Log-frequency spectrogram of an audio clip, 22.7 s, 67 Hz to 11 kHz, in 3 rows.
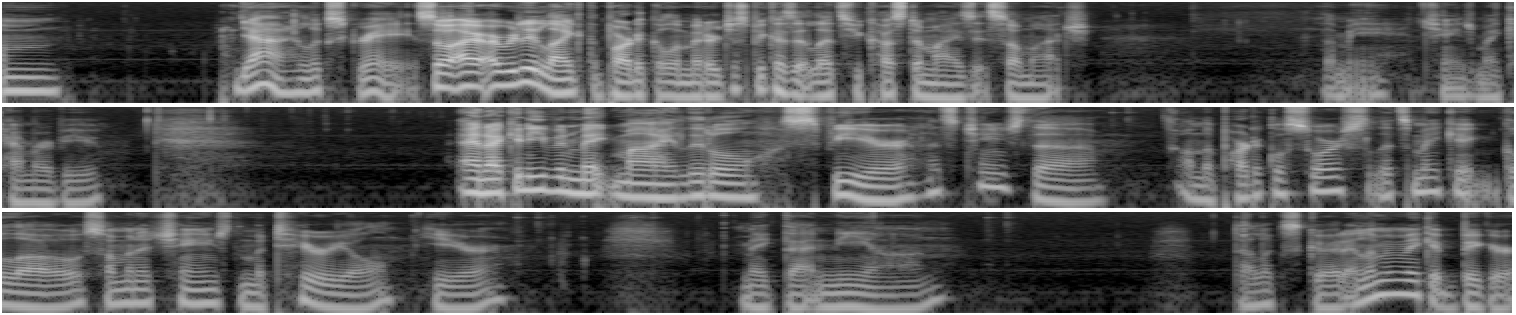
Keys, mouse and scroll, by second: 1.9 right click, 2.2 right click, 3.0 right click, 4.5 scroll down 1, 5.6 right click, 6.7-8.3 typing, 12.6-13.3 typing, 20.1 click.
